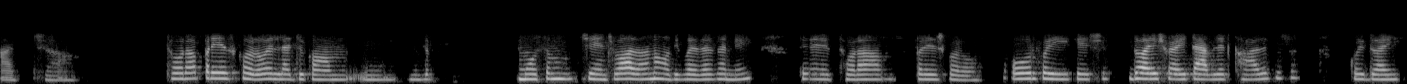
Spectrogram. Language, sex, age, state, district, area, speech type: Dogri, female, 18-30, Jammu and Kashmir, Reasi, rural, conversation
